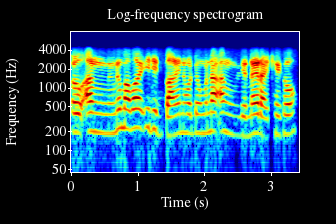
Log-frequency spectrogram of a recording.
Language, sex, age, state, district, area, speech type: Bodo, male, 18-30, Assam, Chirang, rural, conversation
